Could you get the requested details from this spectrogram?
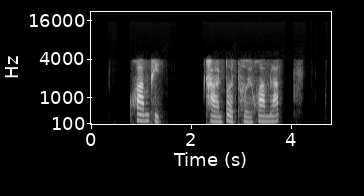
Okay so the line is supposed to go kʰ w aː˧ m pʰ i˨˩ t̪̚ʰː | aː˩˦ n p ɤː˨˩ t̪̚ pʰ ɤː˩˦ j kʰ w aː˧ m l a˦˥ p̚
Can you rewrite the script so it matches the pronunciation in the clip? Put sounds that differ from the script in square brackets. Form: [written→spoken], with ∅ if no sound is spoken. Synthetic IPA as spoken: kʰ w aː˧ m pʰ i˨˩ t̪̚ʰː | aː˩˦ n p ɤː˨˩ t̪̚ pʰ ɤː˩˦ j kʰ w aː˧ m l a˦˥ p̚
